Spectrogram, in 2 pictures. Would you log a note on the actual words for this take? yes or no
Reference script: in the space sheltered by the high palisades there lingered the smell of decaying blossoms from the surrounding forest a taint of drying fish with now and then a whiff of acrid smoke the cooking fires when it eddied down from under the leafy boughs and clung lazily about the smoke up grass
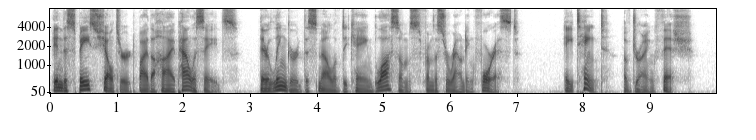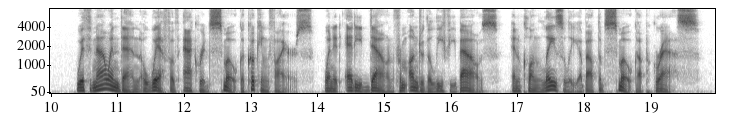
no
